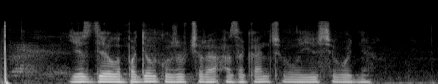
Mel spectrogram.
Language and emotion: Russian, neutral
